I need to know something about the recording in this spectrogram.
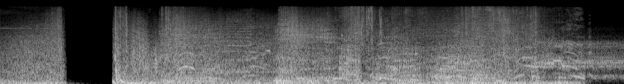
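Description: Film-trailer soundtrack: the music and effects cut out to dead silence for about half a second, then a sudden loud boom opens a dense stretch of music and sound effects.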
